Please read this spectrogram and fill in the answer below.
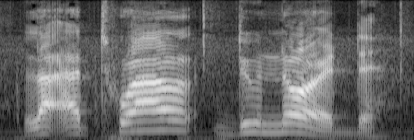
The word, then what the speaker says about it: L'Etoile du Nord: The state motto is L'Etoile du Nord.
